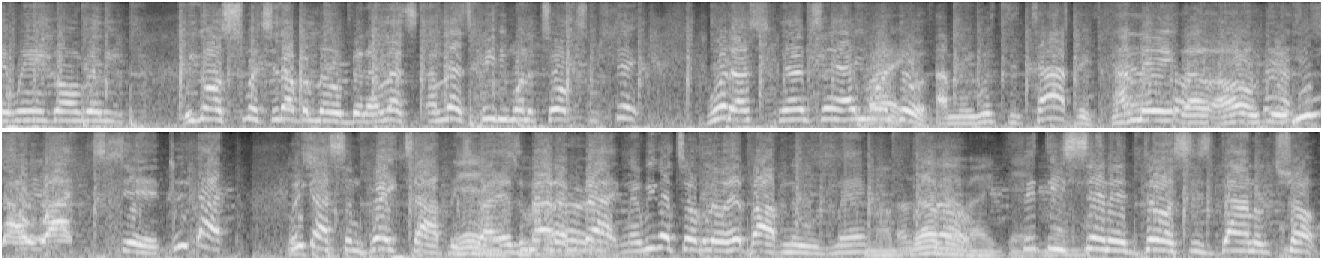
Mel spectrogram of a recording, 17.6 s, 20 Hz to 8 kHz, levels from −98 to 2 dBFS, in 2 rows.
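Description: At 0.96 to 1.18 s the sound gives way to steady noise for about 220 ms, then comes back. That's most likely sound dropped by the voice detector, with comfort noise filling the gap. The same thing happens briefly at 5.16 s, at 7.32 to 7.40 s, and at 10.36 to 10.70 s.

From 3.90 to 4.70 s, and again at 9.36 to 9.60 s and 9.92 to 10.10 s, it turns choppy. The sound has several holes filled with noise, which sounds like the voice detector chopping the sound by switching on and off repeatedly. There's nothing above 8 kHz anywhere, which fits the G.722 call codec.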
